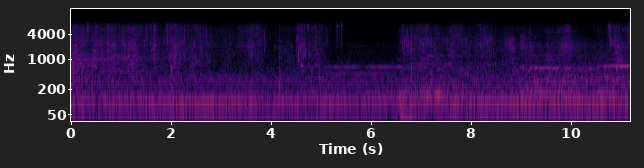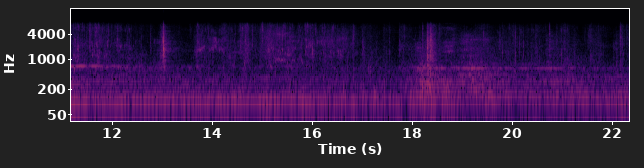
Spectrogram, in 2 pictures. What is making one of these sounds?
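Footsteps scuff along a damp stone floor.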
